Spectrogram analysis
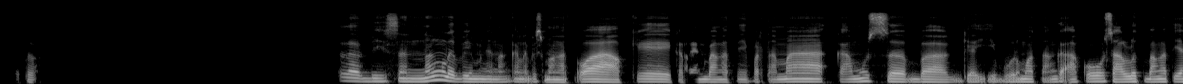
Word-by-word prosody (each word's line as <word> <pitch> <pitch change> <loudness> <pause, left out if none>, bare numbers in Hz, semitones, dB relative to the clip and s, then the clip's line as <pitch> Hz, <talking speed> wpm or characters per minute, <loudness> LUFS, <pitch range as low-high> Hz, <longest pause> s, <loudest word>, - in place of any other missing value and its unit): Gitu. - - -13 3.0
Lebih 140 -4 -1
seneng, 145 +7 +1
lebih 135 -4 +1
menyenangkan, 120 - -1
lebih 65 0 -3
semangat. 110 0 -1
Wah, 120 -3 +5
oke, 125 -3 -1
keren 110 +1 -7
banget 115 -1 -2
nih. 115 -1 -6
Pertama, 130 +2 +1
kamu 125 +3 -1
sebagai 120 - +1
ibu - - -5
rumah 125 0 +1
tangga, 125 +1 -3
aku 135 +3 0
salut 125 +1 +3
banget, 125 +1 +1
125 Hz, 105 wpm, -27 LUFS, 115-135 Hz, 3.0 s, Wah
